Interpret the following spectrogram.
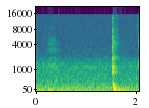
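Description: Quiet room tone, then a single sharp click about a second and a half in.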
